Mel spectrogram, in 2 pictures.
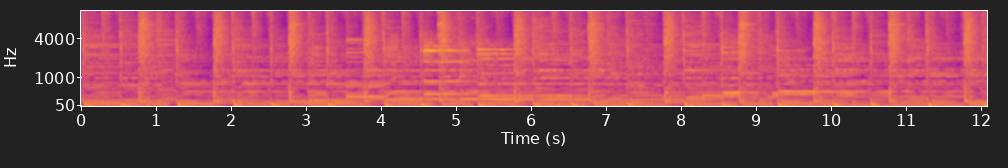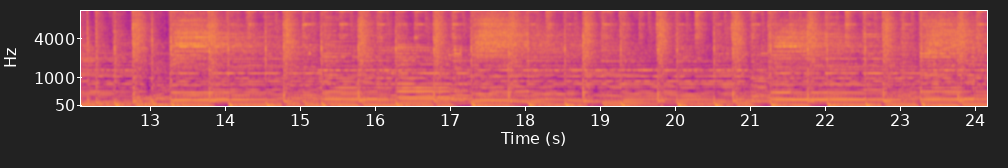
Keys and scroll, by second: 0.7 space, 14.3 ctrl+z, 14.6 ctrl+space, 17.7 ctrl+space, 21.8 ctrl+space, 22.5 ctrl+space.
